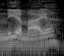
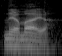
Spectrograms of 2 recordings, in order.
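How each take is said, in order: First: The first vowel is said long. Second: The first vowel is said short. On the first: The speaker calls it wrong. "We say Nehemiah" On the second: The speaker calls it right. "it actually should be pronounced Nehemiah"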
